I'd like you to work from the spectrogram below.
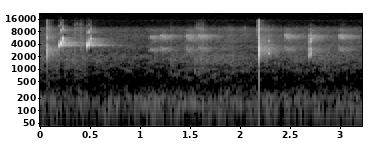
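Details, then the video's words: Javan pied fantail mimicking white-rumped shama song: two bright, sharp chirps, then soft, even whistled notes on two pitches, broken by a loud snapping click and a few more chirps. "burung sikatan kipas jawa menirukan kicau murai batu"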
